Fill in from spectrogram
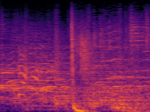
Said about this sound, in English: Yeah. I love those punch sounds. But it's also the way that he throws the punches.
